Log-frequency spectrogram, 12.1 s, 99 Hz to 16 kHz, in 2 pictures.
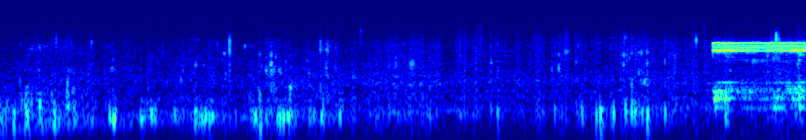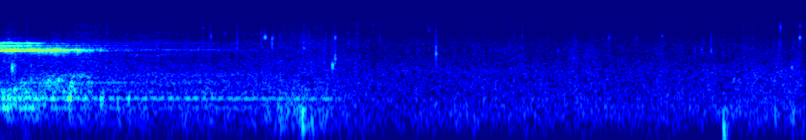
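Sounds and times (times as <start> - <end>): timer chime ringing: 5.4 - 8.1.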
